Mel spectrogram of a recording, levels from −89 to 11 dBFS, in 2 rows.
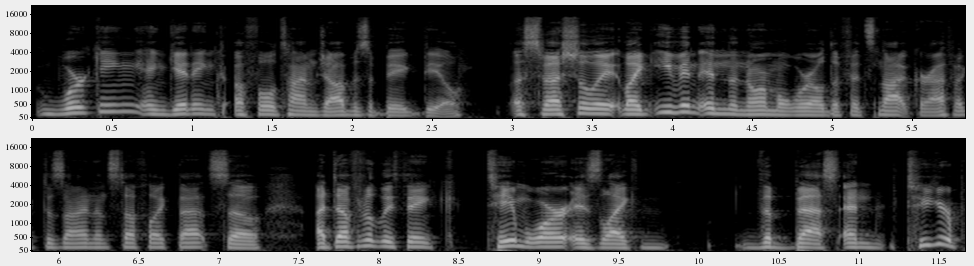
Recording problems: none

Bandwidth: 14.5 kHz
